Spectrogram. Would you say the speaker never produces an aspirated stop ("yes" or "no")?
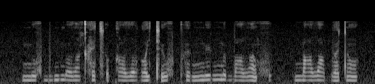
no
